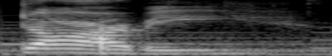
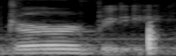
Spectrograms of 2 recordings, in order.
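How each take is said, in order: First: The first vowel sounds like the vowel in 'car'. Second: The first vowel sounds like the vowel in 'earth'. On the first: The speaker calls it wrong. "but it's pronounced Darby" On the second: The speaker calls it right. "Why is it not pronounced the Derby? ... Like Earth"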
